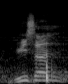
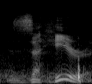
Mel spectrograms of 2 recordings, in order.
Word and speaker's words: Zahir: Here, Risa, that's it. The correct pronunciation? Zahir. Zahir, sorry, Zahir.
